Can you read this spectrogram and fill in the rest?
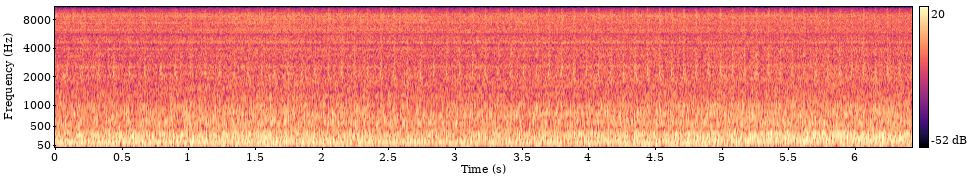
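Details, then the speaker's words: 1967 Lincoln V8 idling cold just after start, exhaust leaks mostly fixed: uneven, lumpy low rumble with a slight stumble; rough idle the owner attributes to the engine being cold. "so anyway at least the uh exhaust leaks are for the most part taken care of she's idling kind of rough still cuz it's"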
